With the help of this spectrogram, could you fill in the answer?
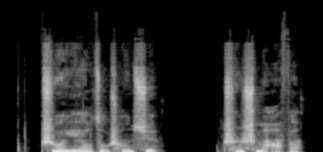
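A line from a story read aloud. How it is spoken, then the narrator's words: Muttering to oneself. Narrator (Chinese): 兀自喃喃自语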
